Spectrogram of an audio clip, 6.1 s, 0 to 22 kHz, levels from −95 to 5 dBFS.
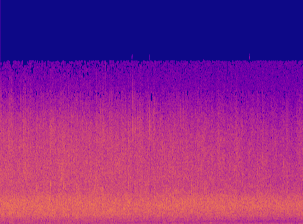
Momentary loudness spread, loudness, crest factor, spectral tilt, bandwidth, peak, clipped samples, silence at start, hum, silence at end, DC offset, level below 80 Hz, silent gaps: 3 LU; -23 LUFS; 16 dB; 0.5 dB/octave; 16.5 kHz; -10 dBFS; under 0.1%; 0 s; none; 0 s; under 0.1%; -54 dBFS; none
